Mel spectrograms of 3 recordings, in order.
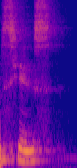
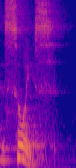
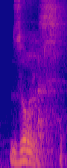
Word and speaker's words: Seuss: If you're calling him Seuss, he pronounces it Soyce, or Zoyce, apparently. Apparently, Dr. Seuss, as I always thought he was, apparently is Dr. Soyce."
